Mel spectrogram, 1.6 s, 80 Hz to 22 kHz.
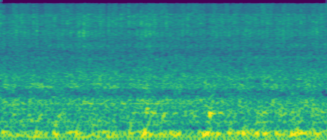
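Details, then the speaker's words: Freshly built LBZ Duramax V8 diesel for a 1000hp Camaro on first startup: heavy, even diesel clatter at a steady idle, no misses or surging, ground shaking; runs cleanly. "That sounds crispy. Ooh, feel it in the ground? Feel the ground? Yeah. Yeah, you can feel the ground shaking."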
